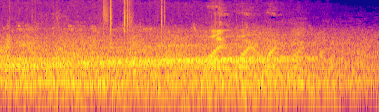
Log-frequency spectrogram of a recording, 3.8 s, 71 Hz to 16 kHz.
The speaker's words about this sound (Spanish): En realidad, se trata de los misiles Tamir, que se elevan en el cielo a 2 veces la velocidad del sonido.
